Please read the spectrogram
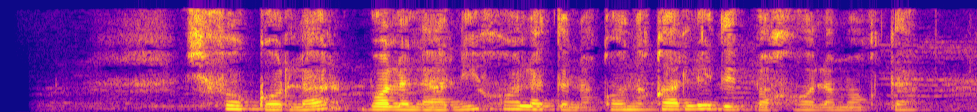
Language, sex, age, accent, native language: Uzbek, female, 35+, Toshkent shahri, Uzbek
